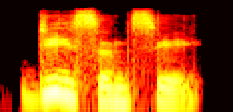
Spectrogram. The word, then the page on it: decency: Indian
